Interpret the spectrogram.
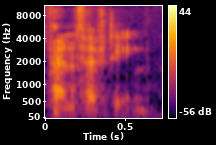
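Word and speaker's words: PEN15: Well, it would be pronounced Pen 15.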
